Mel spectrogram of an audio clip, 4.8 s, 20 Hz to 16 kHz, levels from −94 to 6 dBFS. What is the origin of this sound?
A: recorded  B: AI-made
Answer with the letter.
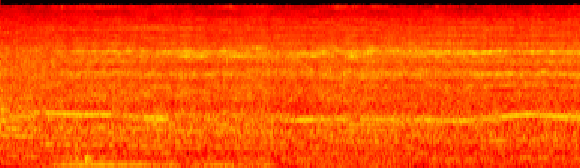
B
